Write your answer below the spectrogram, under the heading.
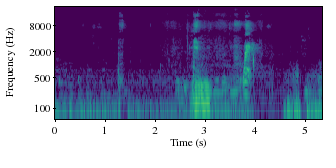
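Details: A French Bulldog, newly taken in as an emergency rehome after its owner died on holiday, fake-snores with loud, rough snorting snores while people chat and laugh nearby.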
